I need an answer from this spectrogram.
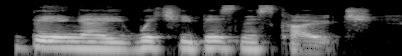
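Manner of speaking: ordinary talk, nothing marked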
